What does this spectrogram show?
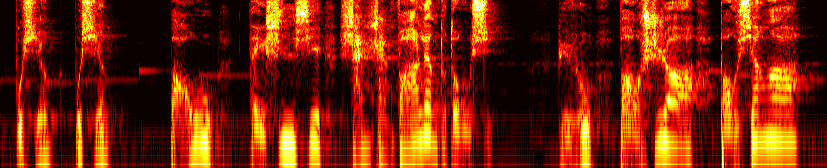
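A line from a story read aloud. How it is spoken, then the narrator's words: Whispering. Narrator (Chinese): 豆豆熊却拉住他，小声的说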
